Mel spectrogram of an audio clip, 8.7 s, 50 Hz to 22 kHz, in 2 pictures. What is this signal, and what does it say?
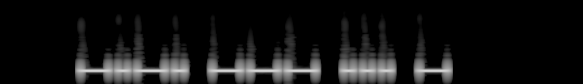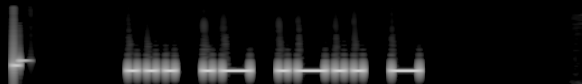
Morse code, heard as a keyed tone, about 17 wpm, 700 Hz. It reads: COST SALT
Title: Sentences from Top 800 Words - New Word Drill - 17wpm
